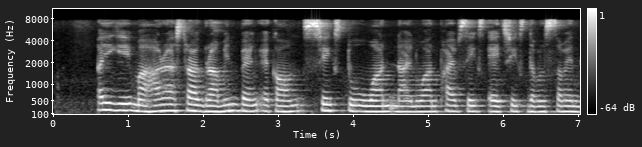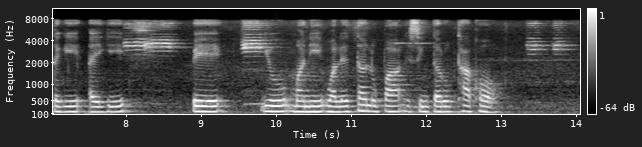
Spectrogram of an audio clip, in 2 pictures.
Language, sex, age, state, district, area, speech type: Manipuri, female, 45-60, Manipur, Tengnoupal, urban, read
